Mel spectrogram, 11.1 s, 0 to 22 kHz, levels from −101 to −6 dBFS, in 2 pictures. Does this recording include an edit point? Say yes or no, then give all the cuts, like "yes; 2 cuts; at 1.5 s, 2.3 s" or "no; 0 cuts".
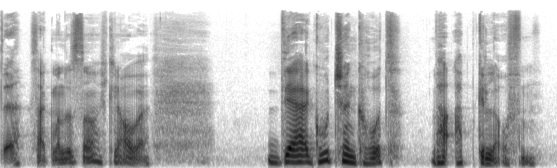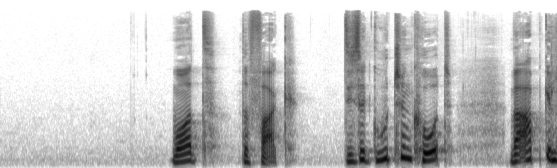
no; 0 cuts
